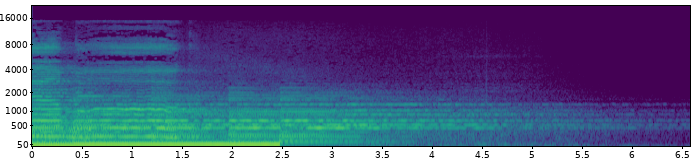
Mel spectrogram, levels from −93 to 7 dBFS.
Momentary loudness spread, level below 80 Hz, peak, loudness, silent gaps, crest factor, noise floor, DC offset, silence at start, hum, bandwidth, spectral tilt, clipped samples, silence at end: 21 LU; -20 dBFS; -6 dBFS; -21 LUFS; none; 14 dB; -63 dBFS; under 0.1%; 0 s; none; 8.6 kHz; -7 dB/octave; under 0.1%; 2.05 s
